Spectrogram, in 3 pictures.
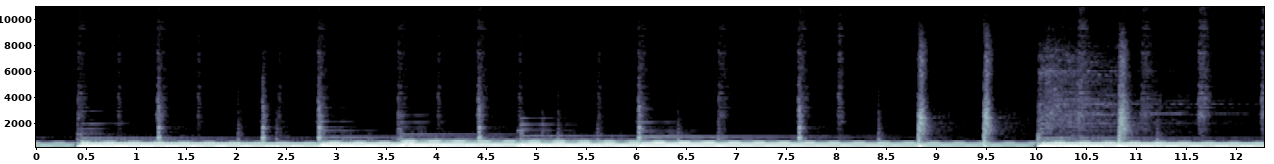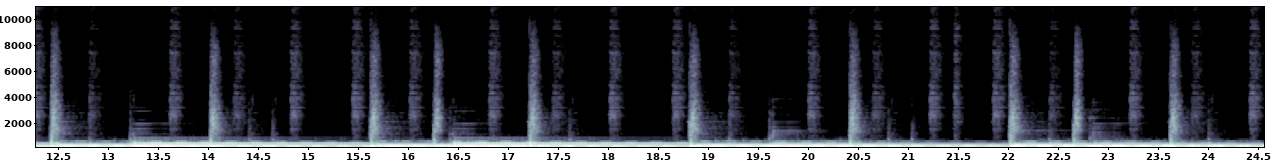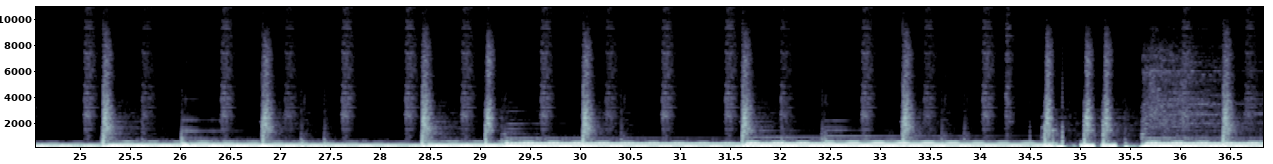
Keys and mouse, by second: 11.8 alt+click, 19.3-20.0 s, 20.4 s, 27.9 typing, 36.0 double click.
